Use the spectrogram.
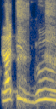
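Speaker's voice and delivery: slow, muddled Arnold impression; half-slipping into Arnold; Arnold voice attempt. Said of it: "I like how you confuse yourself".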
